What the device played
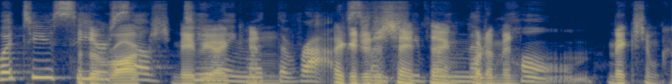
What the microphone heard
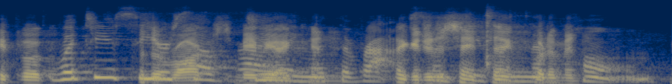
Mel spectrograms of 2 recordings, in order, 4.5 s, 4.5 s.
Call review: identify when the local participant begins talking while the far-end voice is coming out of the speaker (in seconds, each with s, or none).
1.5 s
